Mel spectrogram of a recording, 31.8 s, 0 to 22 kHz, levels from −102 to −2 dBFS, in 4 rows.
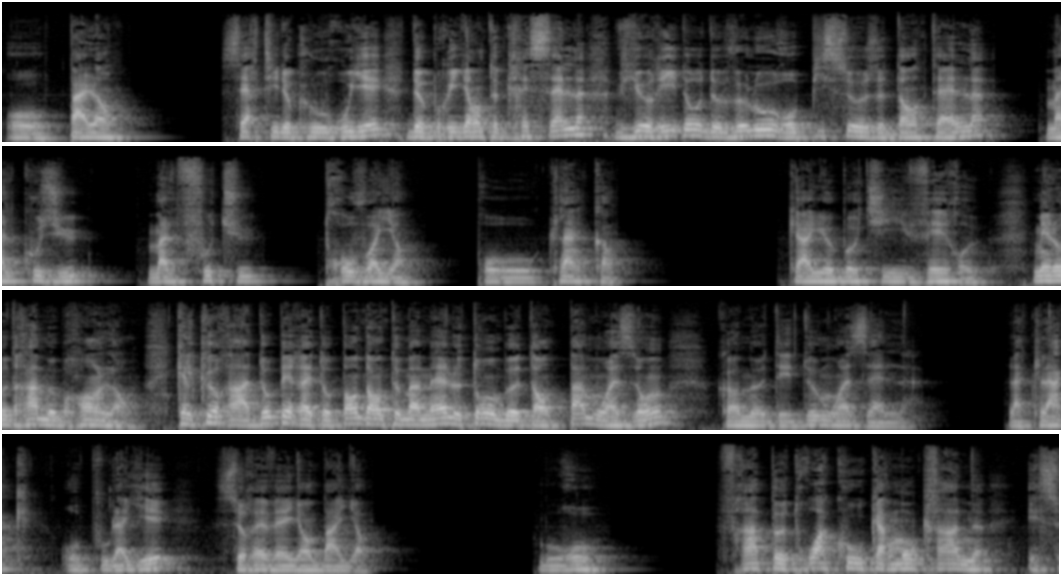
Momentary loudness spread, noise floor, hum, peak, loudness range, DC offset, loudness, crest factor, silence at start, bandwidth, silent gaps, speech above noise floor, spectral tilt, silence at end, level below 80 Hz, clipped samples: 14 LU; under -90 dBFS; none; -14 dBFS; 8 LU; under 0.1%; -36 LUFS; 22 dB; 0.05 s; 16.5 kHz; none; over 55 dB; -5.5 dB/octave; 0 s; -56 dBFS; under 0.1%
